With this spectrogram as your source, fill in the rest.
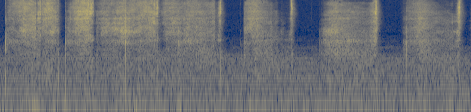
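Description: Hands rub the page edges along the side of a large, solid and heavy black cloth-covered hardcover omnibus, then flat palms and fingertips rub across its cover. The result is a run of broad, bright rasping swipes with brief gaps between strokes, a few sharp ticks, and a steady low rumble underneath.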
